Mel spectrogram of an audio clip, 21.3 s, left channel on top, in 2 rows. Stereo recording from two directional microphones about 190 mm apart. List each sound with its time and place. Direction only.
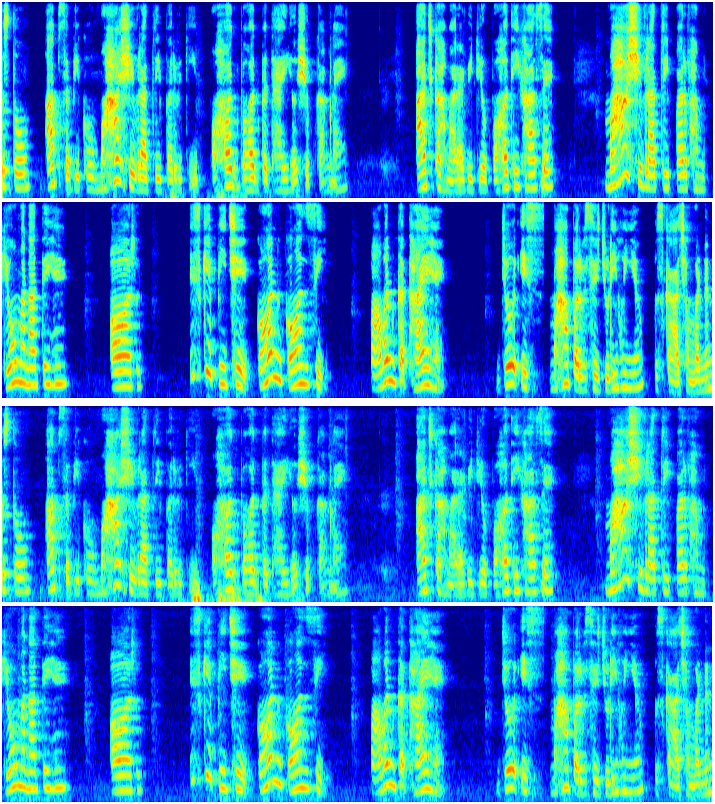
0.0 s a woman's voice: 45° left (ahead or behind)
6.1 s a woman's voice: 40° left (ahead or behind)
